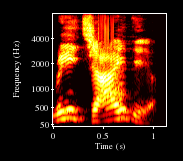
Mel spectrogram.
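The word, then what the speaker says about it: reside: 사이드가 아니라 발음이 regide예요. 그니까 중간에 붙은 s가 우리가 흔히 말하는 Z g사운드가 나기 때문에 발음상도 중요했던 거.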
